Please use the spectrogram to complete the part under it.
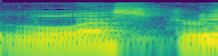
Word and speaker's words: Leicester: The Sleaford Mods, who are coming up later, confirmed that we shall be pronouncing it Leicester Square. – Yeah, Leicester. We don't have to mess around in there. – There's all kinds syllables. – Of extra letters in there.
